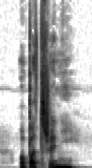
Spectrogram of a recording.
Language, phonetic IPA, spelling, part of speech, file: Czech, [ˈopatr̝̊ɛɲiː], opatření, noun, Cs-opatření.ogg
- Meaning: 1. verbal noun of opatřit 2. measure (tactic, strategy or piece of legislation)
